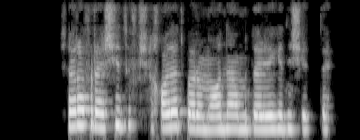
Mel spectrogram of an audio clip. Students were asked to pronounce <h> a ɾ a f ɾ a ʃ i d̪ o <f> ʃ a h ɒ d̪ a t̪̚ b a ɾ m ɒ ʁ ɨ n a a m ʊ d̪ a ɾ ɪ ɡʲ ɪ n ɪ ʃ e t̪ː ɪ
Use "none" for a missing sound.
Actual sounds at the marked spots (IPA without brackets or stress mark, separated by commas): ʃ, f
